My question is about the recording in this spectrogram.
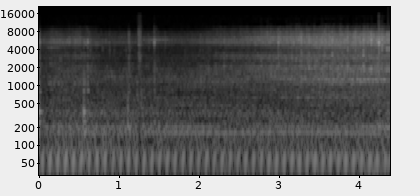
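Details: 1981 Toyota Tercel, carbureted, just jump-started from a dead battery: steady low throbbing idle, even pulses around three or four a second, no knocks or misses; warming up normally, owner suspects the carburetor causes occasional hard starts.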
